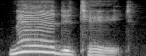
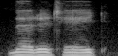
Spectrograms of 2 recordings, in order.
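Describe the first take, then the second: First: The first syllable is higher and louder. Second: The first syllable is not stressed. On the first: The speaker calls it right. "A little higher pitch, a little louder on the me part of meditate" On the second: The speaker calls it wrong. "we don't say meditate"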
